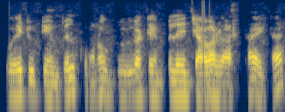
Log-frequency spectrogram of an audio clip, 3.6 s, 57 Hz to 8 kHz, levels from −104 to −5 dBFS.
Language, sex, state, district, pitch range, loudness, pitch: Bengali, male, West Bengal, Jhargram, 115-120 Hz, -17 LUFS, 115 Hz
